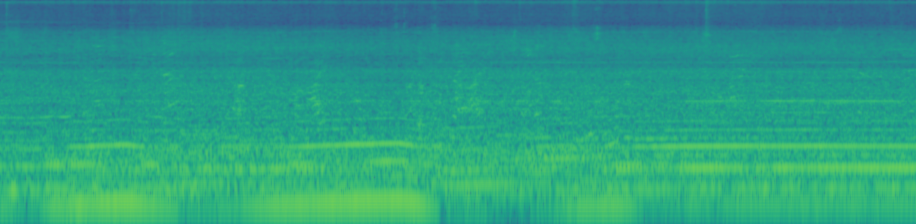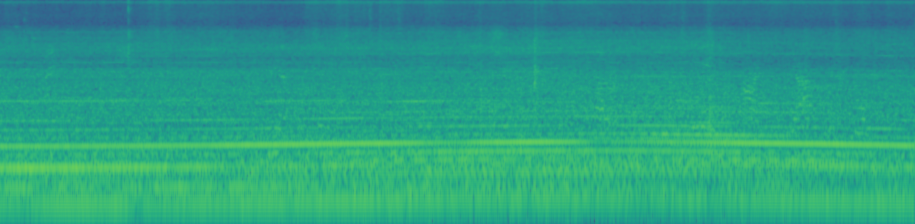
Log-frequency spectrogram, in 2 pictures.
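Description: The bus rattles and rumbles over the road.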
